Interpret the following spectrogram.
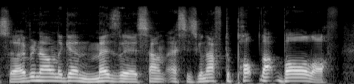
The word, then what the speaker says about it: Meslier: There was a lot of stuff said about Meslier, Silent S, that ball, that terrible ball into Ampadu.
